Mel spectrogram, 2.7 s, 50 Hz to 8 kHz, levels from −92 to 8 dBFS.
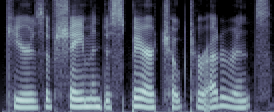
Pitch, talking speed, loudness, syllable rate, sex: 190 Hz, 175 wpm, -16 LUFS, 5.2 syllables/s, female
